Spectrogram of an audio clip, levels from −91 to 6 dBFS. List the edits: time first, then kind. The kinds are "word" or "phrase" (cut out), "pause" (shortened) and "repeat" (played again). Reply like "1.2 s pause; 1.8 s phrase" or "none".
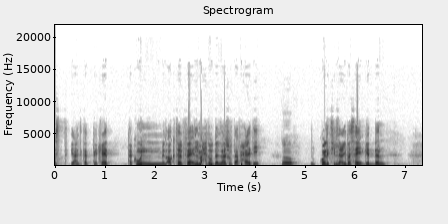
4.4 s pause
